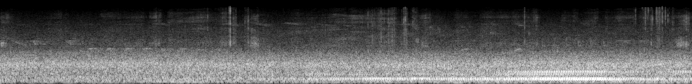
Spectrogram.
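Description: Helle Temagami knife's laminated steel blade shaving thin feather curls off a wooden stick. From about four seconds in, a low steady engine hum from a distant vehicle grows a little louder and becomes the loudest sound.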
